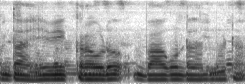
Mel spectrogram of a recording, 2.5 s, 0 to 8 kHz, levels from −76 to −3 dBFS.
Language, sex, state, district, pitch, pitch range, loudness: Telugu, male, Andhra Pradesh, Sri Satya Sai, 115 Hz, 115-120 Hz, -16 LUFS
